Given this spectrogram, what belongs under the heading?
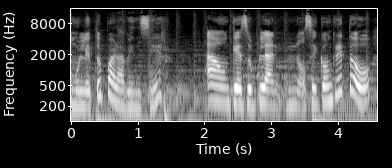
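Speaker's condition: No condition

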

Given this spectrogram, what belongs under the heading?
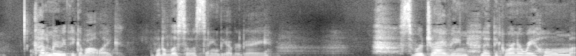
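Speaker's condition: No condition

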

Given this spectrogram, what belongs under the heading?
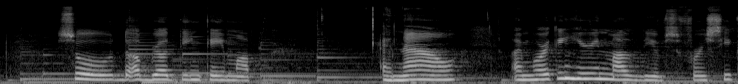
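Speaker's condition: No condition

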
